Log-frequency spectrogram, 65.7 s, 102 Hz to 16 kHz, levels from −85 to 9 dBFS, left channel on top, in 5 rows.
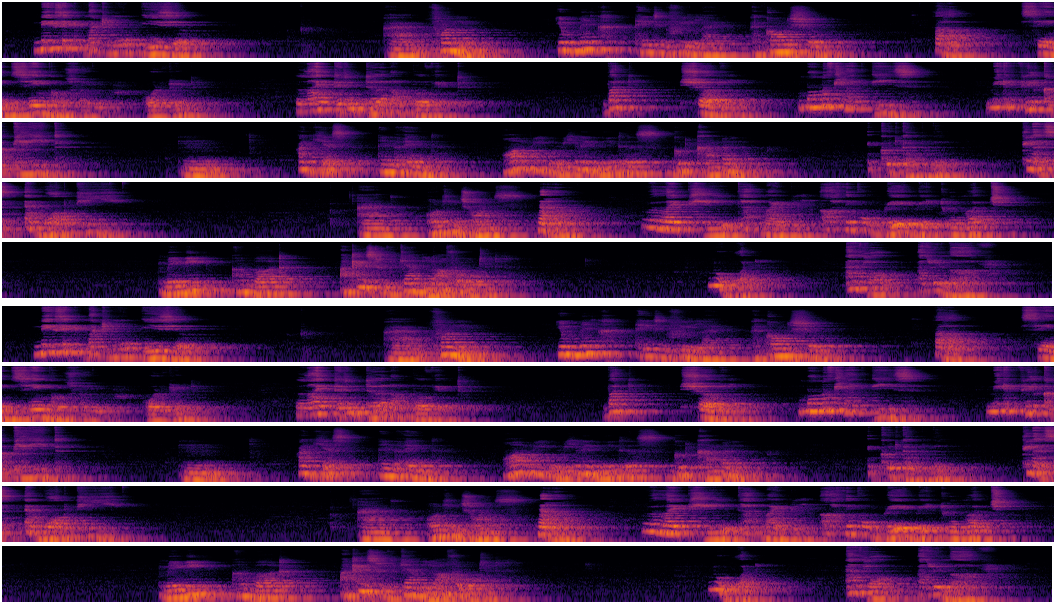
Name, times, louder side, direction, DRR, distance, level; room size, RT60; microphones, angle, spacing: voice 1, 0.4-2.3 11.7-12.0 12.7-14.7 14.9-15.5 16.8-18.7 20.6-20.9 21.6-22.3 23.1-24.5 25.4-26.9 37.1-38.1 39.0-40.9 46.1-46.6 47.4-51.9 61.4-61.9 63.1-63.7 64.0-65.0, right 1 dB, 15° left, -5 dB, 0.8 m, -30 dB
voice 2, 4.8-5.9 6.9-7.6 7.9-8.9 9.3-10.3 28.5-29.0 30.0-30.6 31.0-31.7 32.5-35.5 43.9-44.3 44.7-45.9 54.5-55.2 55.5-56.0 56.8-58.7, equal, 45° left, -7 dB, 1.2 m, -28 dB
4.0 x 2.1 x 3.5 m, 1.5 s
head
